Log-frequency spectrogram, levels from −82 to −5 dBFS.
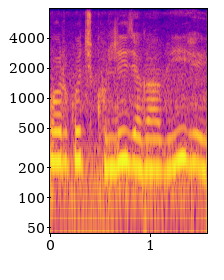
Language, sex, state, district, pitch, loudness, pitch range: Hindi, male, Uttar Pradesh, Ghazipur, 220 Hz, -13 LUFS, 200-235 Hz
